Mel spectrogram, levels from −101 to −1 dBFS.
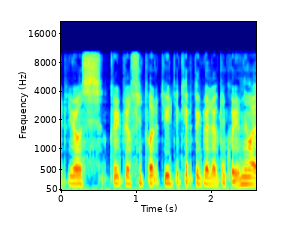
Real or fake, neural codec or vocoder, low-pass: fake; autoencoder, 22.05 kHz, a latent of 192 numbers a frame, VITS, trained on many speakers; 9.9 kHz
